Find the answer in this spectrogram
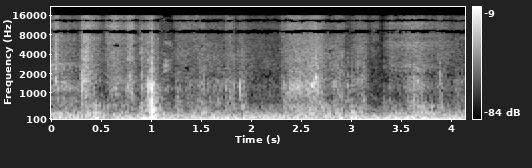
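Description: Faint rustling and rubbing of slippery, silky fabric being worked by hand as a sewn fabric tube is pulled inside out, with a light tap about a second in.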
